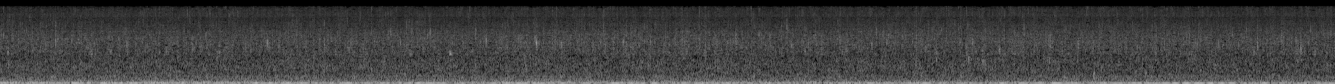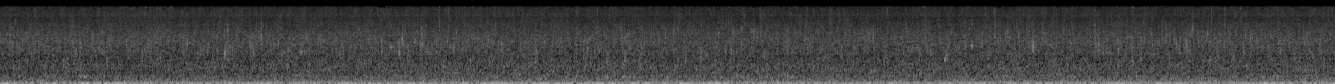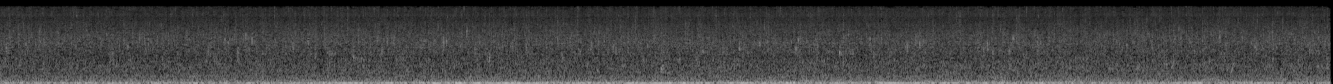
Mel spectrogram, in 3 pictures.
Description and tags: Hong Kong Chi Lin nunnery waterpond
chi, waterpond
